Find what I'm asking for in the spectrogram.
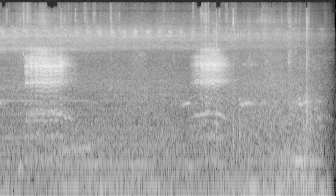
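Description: Crossbreed female goats for sale at a livestock market bleat twice, each a loud, wavering call close by, separated by quieter background murmur and movement.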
